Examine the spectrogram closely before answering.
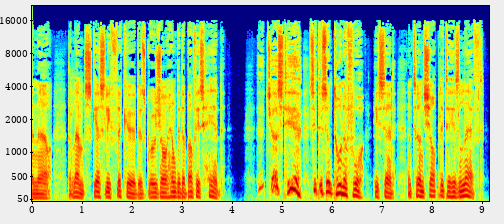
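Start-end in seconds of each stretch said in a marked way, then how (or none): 4.7-6.6 put-on high old voice pointing the way; old concierge showing the spot; helpful old man. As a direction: guide him like an old doorman. Grosjean guides with lamp.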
